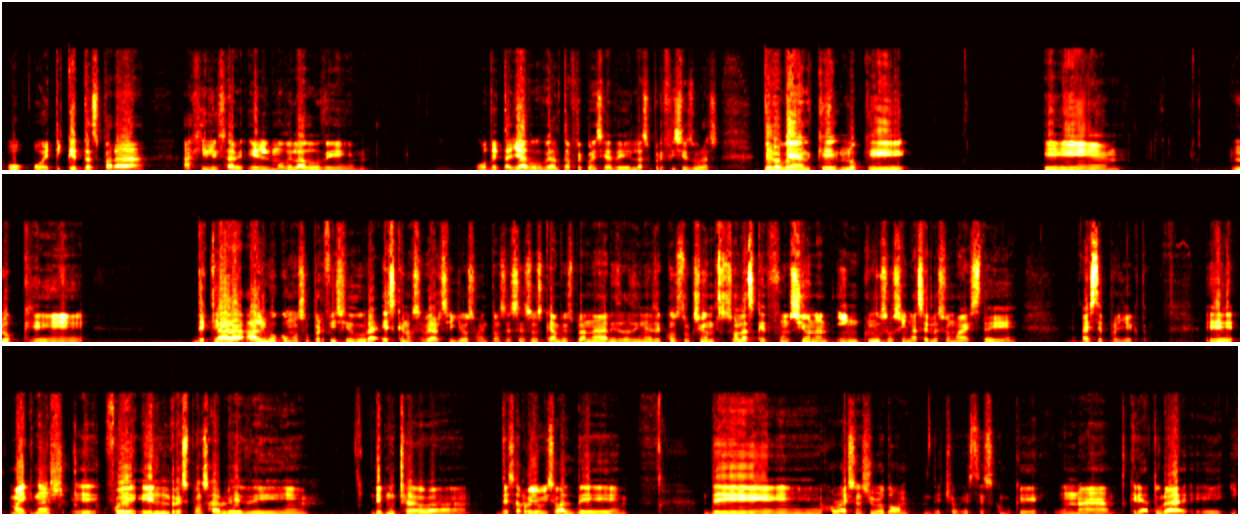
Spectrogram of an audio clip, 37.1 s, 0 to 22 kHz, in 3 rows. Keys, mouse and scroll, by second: 23.3 click, 27.8 ctrl+shift+t, 27.8 shift+click, 28.9-29.7 scroll down 3, 31.7 middle click, 33.5 middle click, 34.4 click, 37.0-37.1 scroll up 1.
